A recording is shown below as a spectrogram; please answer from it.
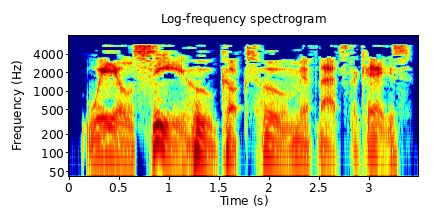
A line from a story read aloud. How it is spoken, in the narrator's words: Kang growled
